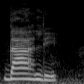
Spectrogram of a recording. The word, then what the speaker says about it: Darly: Darley. – How do you spell that? – D-A-R-L-Y. – D-A-R-L-Y? – Yes, that's right.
